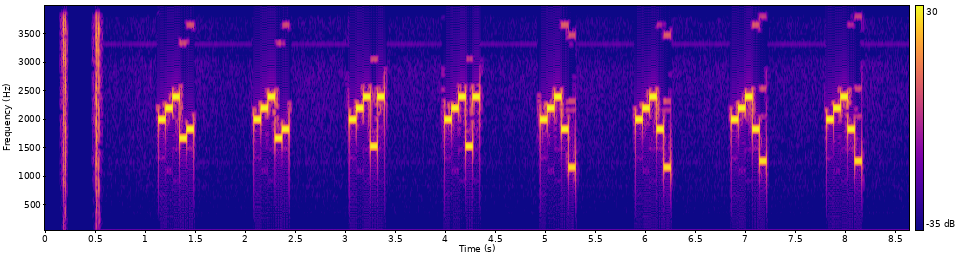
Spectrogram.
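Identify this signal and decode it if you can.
Five-tone selective call (ZVEI), heard as quick runs of five tones, tones of about 70 ms. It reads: 89067 89067 89050 89050 89072 89072 89073 89073
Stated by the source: ZVEI five-tone selective call received by SDR.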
